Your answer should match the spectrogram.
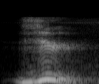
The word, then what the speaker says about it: vu: Depende da situação, e o vu, vu, da expressão ça fait longtemps qu'on ne s'est pas vu. Então não pode confundir. Quando a gente tem o U sozinho, é som de U.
